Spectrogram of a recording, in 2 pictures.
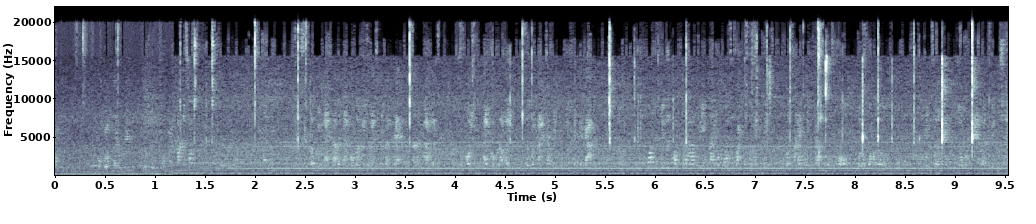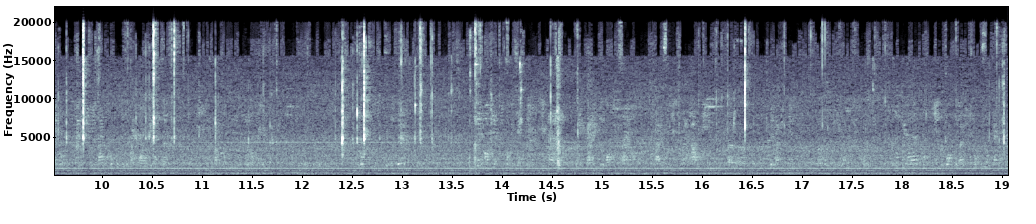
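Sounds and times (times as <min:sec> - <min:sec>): electrical hum: 0:00.0 - 0:19.0.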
